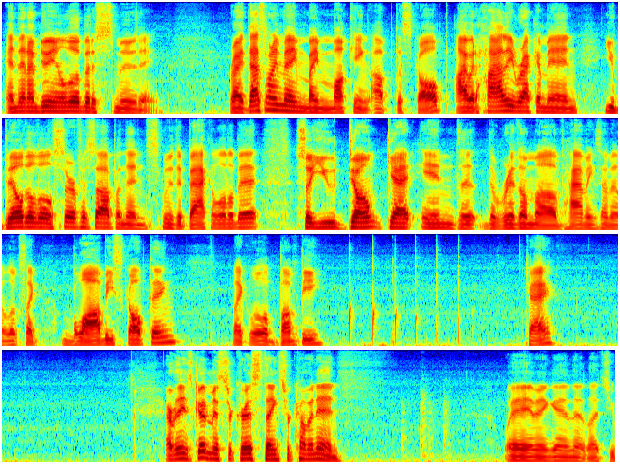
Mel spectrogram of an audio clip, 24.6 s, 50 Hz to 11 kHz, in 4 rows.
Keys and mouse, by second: 0.2-2.3 shift+drag, 2.3 right click, 4.5 s, 4.6 click, 6.3 shift+click, 7.5 right click.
